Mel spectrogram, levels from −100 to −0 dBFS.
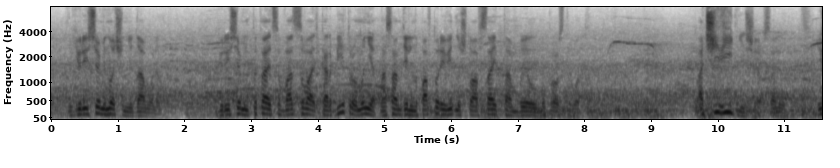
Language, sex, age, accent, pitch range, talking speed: Russian, male, 40-59, native, 125-180 Hz, 145 wpm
